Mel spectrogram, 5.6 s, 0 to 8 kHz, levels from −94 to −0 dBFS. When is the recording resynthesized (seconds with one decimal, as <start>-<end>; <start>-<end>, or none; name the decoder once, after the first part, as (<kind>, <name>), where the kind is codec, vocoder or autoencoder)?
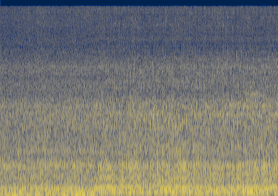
1.9-5.6 (vocoder, HiFi-GAN)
